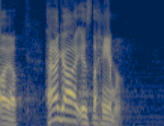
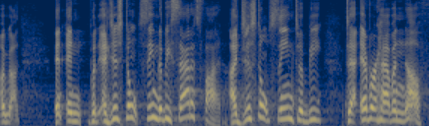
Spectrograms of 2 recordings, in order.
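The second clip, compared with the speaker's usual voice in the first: higher, whiny voice of a never-content person; restless complainer; 6 semitones higher than usual. Retold or imitated. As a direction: play someone who can't get enough. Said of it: "we could say it like this".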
